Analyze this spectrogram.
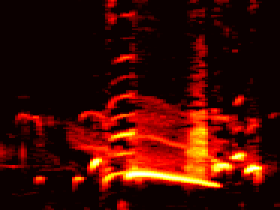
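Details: Caged Chinese hwamei singing: a long clear whistle sliding slowly downward, framed by short bright notes before and after, with faint low rumbling in the background.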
